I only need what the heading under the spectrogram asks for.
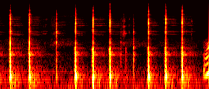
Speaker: That noise where it sounds like you're banging on the rim. Now you know it's seated.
